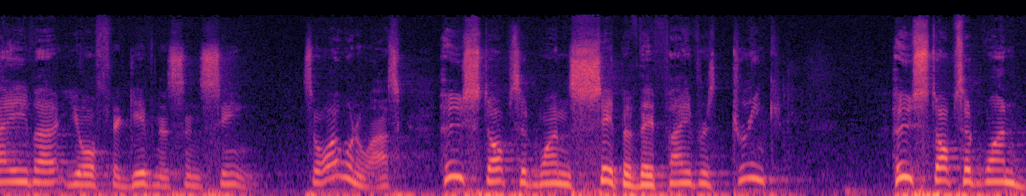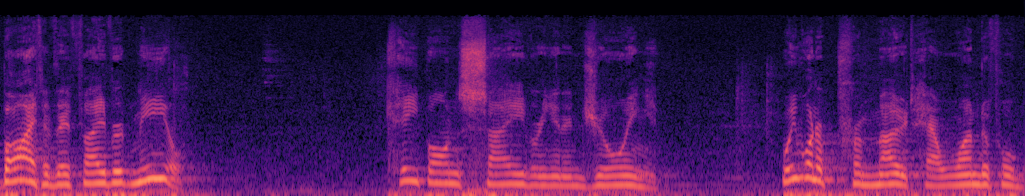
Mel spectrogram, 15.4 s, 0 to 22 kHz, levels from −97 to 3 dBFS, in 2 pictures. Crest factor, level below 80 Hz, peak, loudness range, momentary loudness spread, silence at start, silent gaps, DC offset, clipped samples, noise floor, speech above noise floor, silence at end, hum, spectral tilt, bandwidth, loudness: 18 dB; -44 dBFS; -12 dBFS; 6 LU; 11 LU; 0 s; none; under 0.1%; under 0.1%; -58 dBFS; 30 dB; 0 s; none; -5 dB/octave; 17 kHz; -29 LUFS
